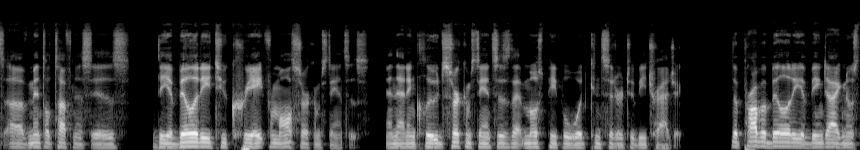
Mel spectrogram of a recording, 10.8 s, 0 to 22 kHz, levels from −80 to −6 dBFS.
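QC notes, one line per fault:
No faults heard in the speech clip; nothing to log.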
